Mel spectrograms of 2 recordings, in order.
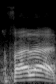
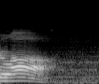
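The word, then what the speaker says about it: فَلَ: Fala, dibuka mulutnya ya. Jangan lupa lam itu huruf yang tipis. Ya. Lam itu huruf yang tipis. Oke? Fala. Nah, sambil senyum. Fala. Ya, bukan lo. Oke? Sip. Ya. Jadi dilafalkannya sambil senyum. Jangan dilafalkan lo tapi la.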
